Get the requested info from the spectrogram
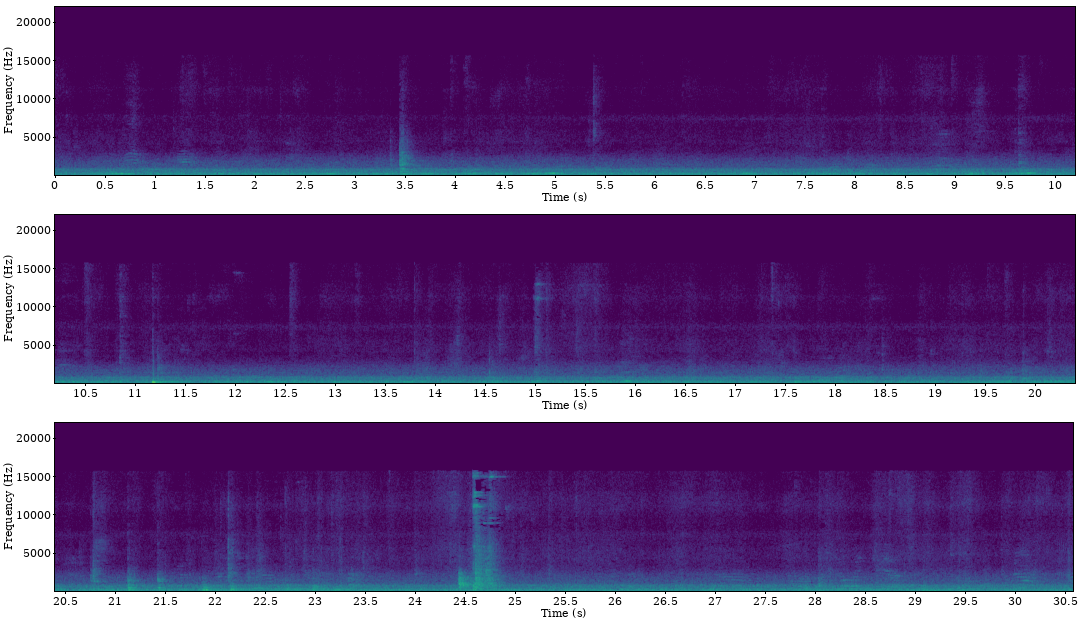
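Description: A priest quietly murmuring the Latin prayers of the Mass over a steady low rumble of room noise. There are a few soft knocks from handling at the altar: a low thump about eleven seconds in and a sharp click about twenty-five seconds in.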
